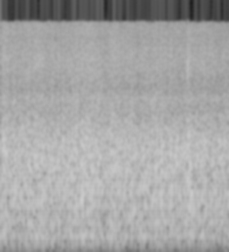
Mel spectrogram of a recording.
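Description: Wind rushing over the built-in microphone of a motorcycle-mounted action camera at freeway speed: a loud, steady roar of buffeting that swamps the engine and tyre sound.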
